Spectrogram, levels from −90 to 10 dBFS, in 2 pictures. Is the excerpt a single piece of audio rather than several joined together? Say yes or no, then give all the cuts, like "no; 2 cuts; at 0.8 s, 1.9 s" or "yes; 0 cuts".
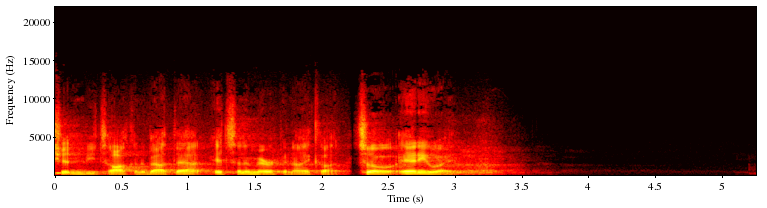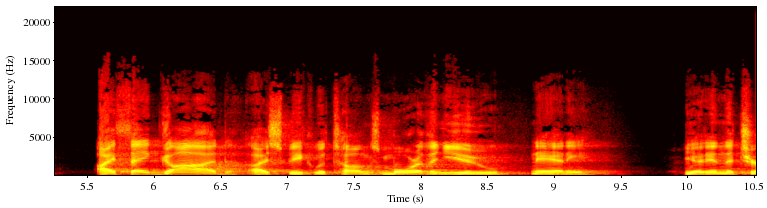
no; 2 cuts; at 2.2 s, 8.8 s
